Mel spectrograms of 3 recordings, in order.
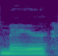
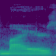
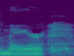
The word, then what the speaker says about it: Meir: is the uh and it is actually pronounced mayor uh i thought it was meyer's archies archive uh something like that but um it's mayor but either way um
